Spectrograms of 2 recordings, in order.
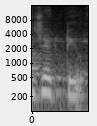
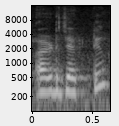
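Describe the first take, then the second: First: The d sound is left silent. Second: The d sound is clearly pronounced. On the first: The speaker calls it right. "हम यहाँ पे डी को pronounce नहीं करेंगे। यहाँ पे हम बोलते हैं एडजेक्टिव" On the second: The speaker calls it wrong. "एडजेक्टिव नहीं बोलते हैं।"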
